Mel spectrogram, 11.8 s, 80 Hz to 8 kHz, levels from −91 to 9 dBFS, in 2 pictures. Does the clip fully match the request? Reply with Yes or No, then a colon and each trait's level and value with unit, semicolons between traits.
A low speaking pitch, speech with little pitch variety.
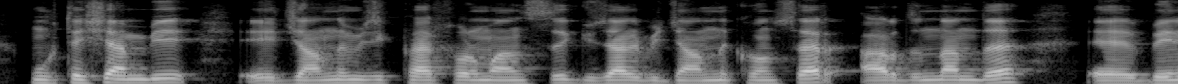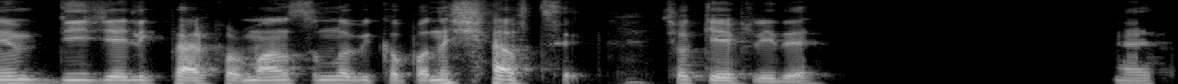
Yes: low, 110 Hz; narrow, 1.8 semitones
